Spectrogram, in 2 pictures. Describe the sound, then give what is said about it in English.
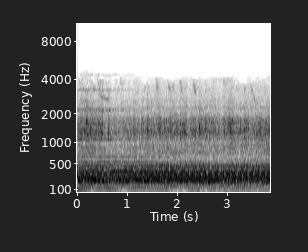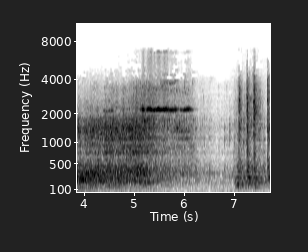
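A truck engine drones steadily as the vehicle drives down a hot, dusty street past a mine's frame buildings. A rhythmic mid-pitched hum stays even for about six seconds, then drops away, followed by a few short clattering knocks. “he swung the truck wide around the native village. And a few minutes later, he was driving down the hot, dusty street that separated the four frame buildings of the Tabora mine.”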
